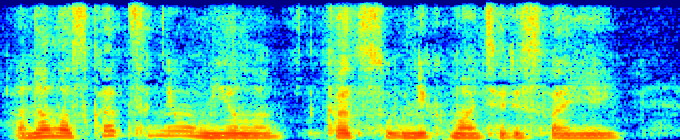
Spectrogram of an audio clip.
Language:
Russian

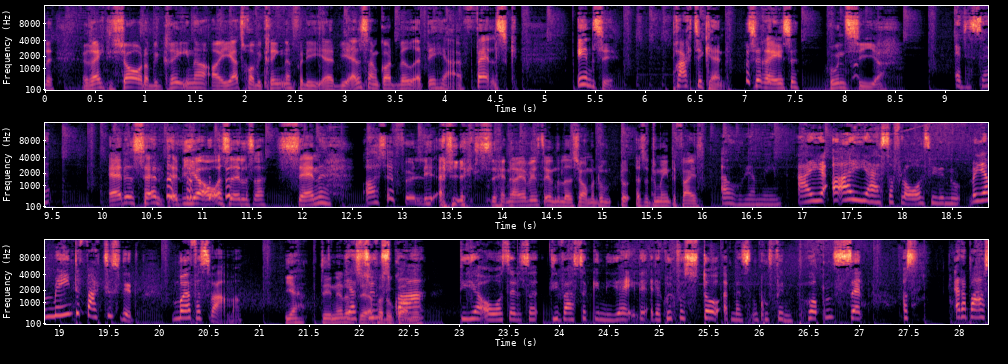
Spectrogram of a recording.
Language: Danish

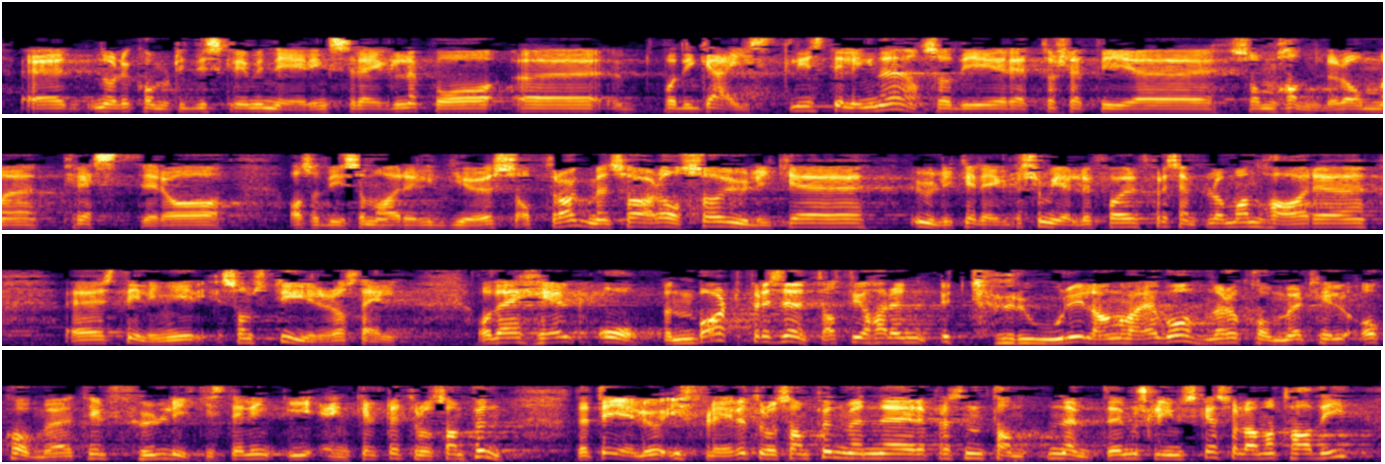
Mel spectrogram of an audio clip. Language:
Norwegian Bokmål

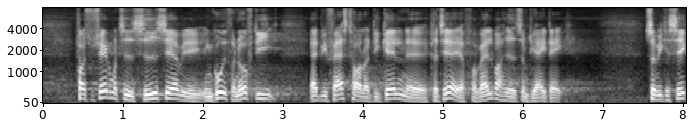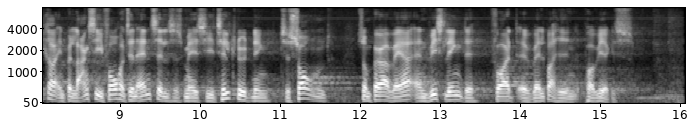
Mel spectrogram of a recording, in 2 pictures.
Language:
Danish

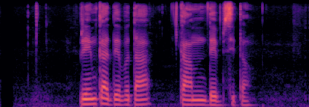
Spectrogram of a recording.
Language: Nepali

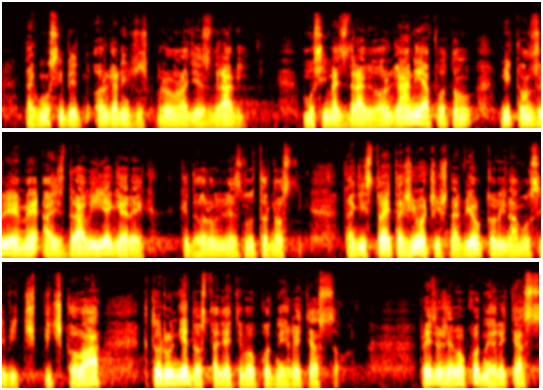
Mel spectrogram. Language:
Slovak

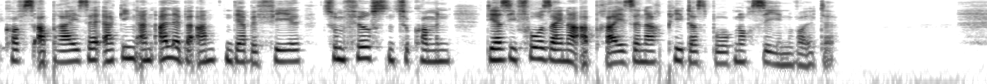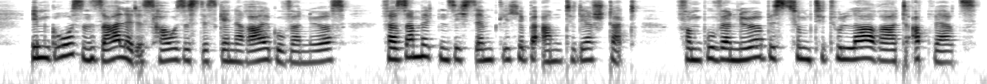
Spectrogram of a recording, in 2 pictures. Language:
German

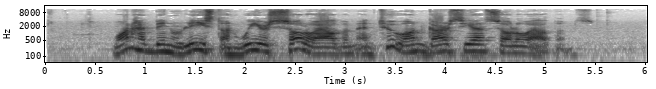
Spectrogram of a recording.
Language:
English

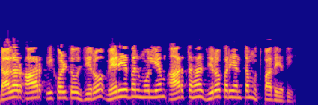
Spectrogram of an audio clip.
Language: Sanskrit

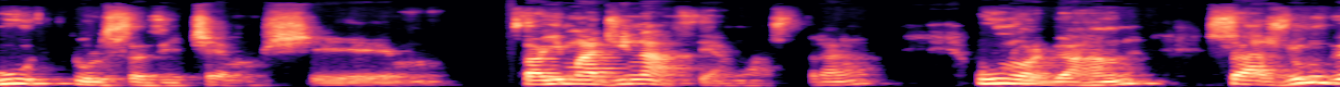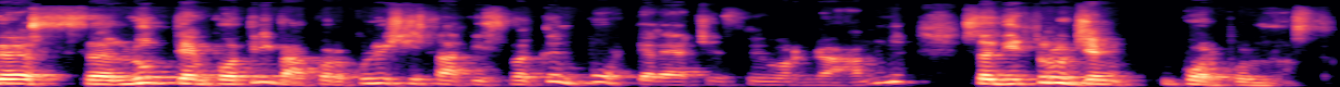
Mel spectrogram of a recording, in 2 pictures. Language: Romanian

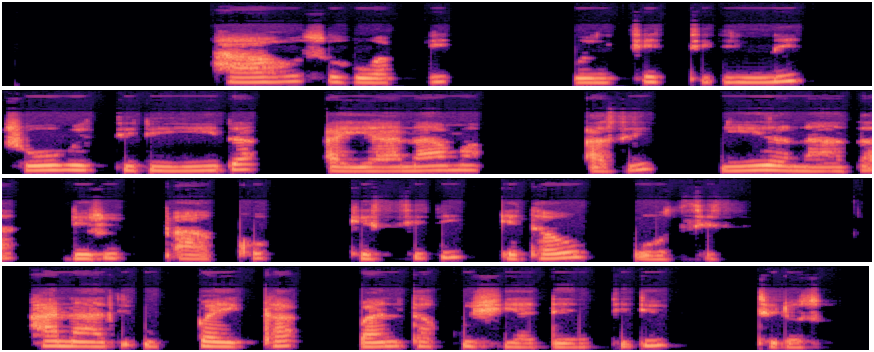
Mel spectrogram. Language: Wolaytta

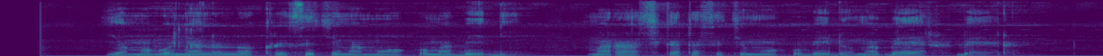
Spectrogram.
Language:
Luo (Kenya and Tanzania)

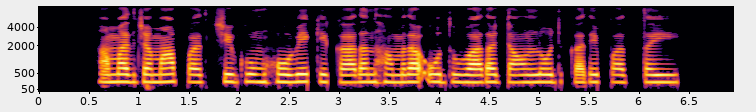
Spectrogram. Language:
Magahi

